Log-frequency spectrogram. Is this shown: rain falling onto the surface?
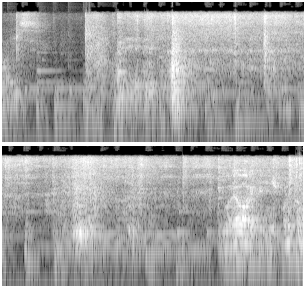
no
